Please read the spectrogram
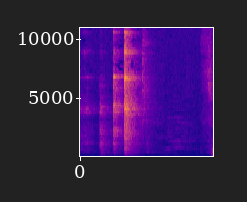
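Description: Metal kitchen utensils clinking at a cutting board: a few sharp clinks with a short metallic ring, bunched together in the first second.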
